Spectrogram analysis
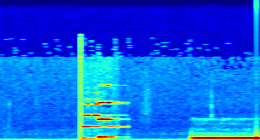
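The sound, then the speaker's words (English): A telephone rings with an electronic tone: a short bright burst, a brief pause, then a steady sustained ring that continues to the end, over low background hum. “I thought her phone was off.”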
